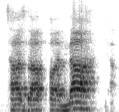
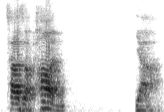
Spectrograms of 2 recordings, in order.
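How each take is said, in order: First: The vowel before ya is pronounced. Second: The vowel before ya is dropped. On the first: The speaker calls it wrong. "instead of saying" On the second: The speaker calls it right. "the a pronounced gets dropped off"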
